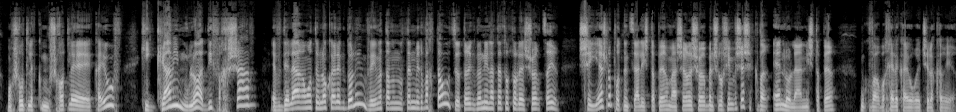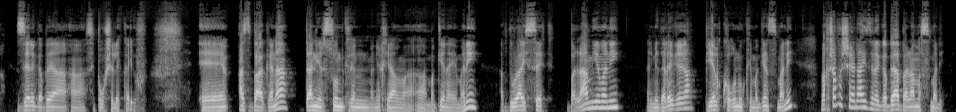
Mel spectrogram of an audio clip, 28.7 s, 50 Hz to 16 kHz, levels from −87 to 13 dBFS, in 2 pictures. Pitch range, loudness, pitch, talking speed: 115-185 Hz, -14 LUFS, 135 Hz, 160 wpm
